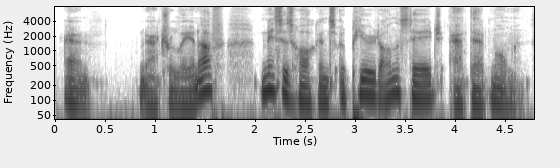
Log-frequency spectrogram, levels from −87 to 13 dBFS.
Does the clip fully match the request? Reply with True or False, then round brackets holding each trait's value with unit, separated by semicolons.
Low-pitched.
True (100 Hz)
